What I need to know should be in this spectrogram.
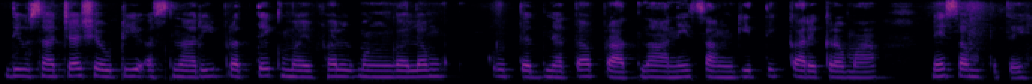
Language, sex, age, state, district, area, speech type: Marathi, female, 30-45, Maharashtra, Yavatmal, rural, read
